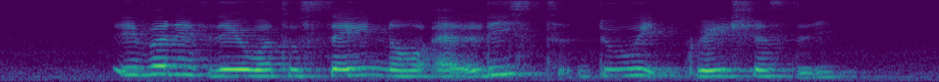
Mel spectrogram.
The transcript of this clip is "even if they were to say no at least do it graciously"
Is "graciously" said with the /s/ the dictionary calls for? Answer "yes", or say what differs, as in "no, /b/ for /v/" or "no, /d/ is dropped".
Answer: yes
